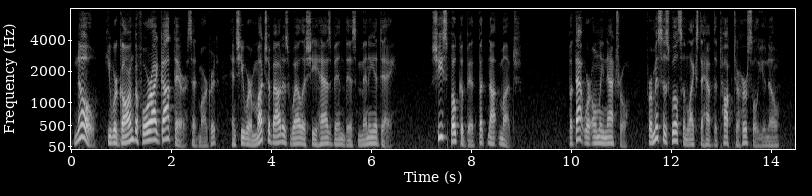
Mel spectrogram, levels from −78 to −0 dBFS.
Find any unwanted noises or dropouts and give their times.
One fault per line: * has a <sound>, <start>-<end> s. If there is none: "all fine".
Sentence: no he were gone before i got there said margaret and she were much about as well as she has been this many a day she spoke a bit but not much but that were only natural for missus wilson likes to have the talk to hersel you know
all fine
